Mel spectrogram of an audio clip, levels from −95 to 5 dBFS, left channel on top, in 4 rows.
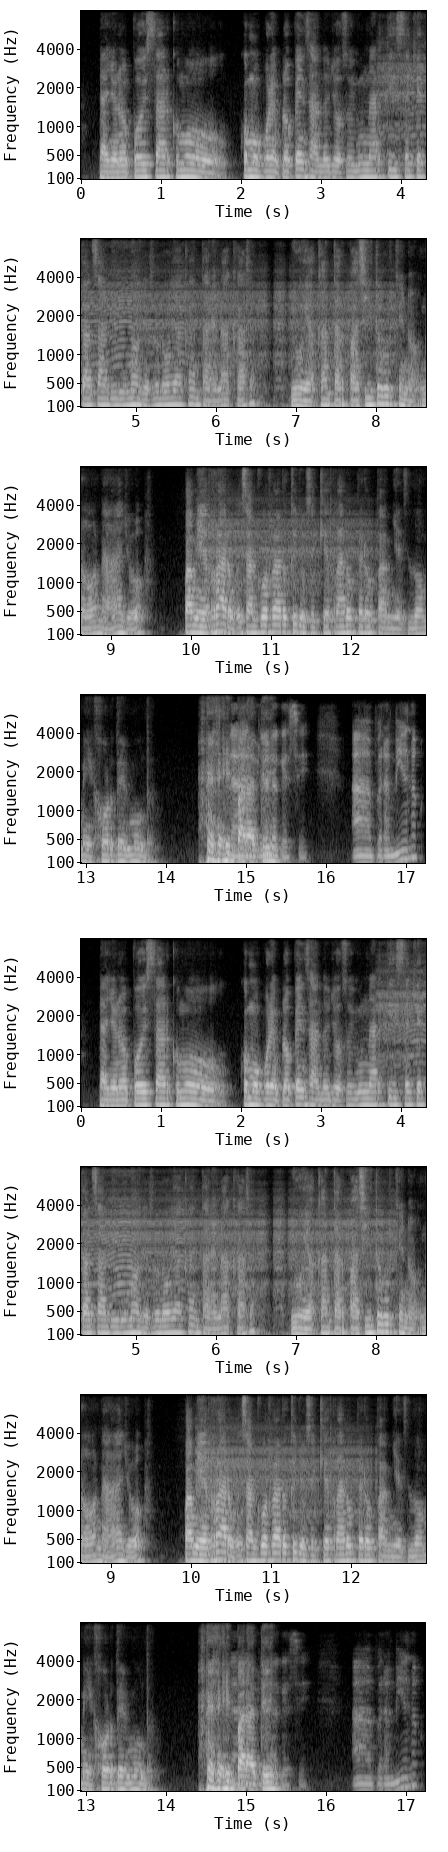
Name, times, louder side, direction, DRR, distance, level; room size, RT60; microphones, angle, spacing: voice 1, 0.2-6.5 6.9-9.5 9.9-13.9 14.4-15.5, right 1 dB, 10° right, 0.5 m, -23 dB
sound 1, 3.7-8.3 8.8-9.1 9.8-12.4, right 1 dB, 70° right, 1.4 m, -37 dB
voice 2, 14.8-17.2, left 6 dB, 55° left, 0.3 m, -32 dB
4.7 x 2.5 x 3.5 m
head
